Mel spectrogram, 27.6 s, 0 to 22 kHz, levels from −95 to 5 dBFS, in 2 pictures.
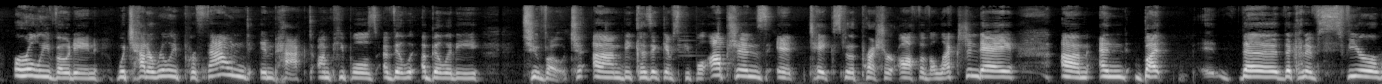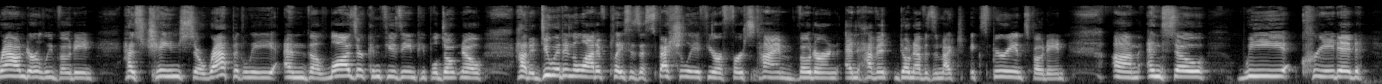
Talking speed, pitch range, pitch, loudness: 175 wpm, 225-265 Hz, 245 Hz, -21 LUFS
